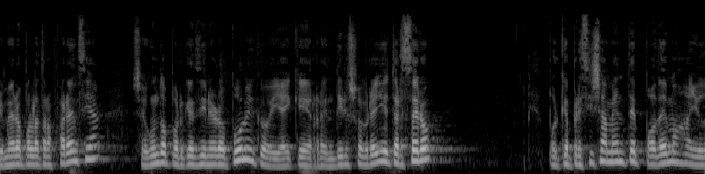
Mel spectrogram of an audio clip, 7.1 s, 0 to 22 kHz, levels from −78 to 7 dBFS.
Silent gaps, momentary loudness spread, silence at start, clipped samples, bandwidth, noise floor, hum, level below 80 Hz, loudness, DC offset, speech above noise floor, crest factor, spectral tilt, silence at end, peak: none; 9 LU; 0 s; under 0.1%; 16.5 kHz; -66 dBFS; none; -68 dBFS; -30 LUFS; under 0.1%; 36 dB; 18 dB; -5.5 dB/octave; 0 s; -12 dBFS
